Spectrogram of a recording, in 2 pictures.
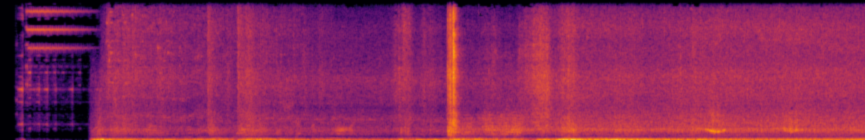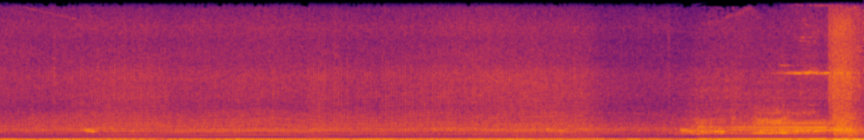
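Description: A car engine hums and revs as the car drives along a street.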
